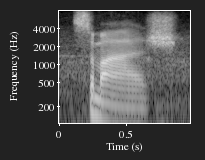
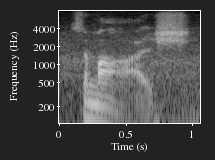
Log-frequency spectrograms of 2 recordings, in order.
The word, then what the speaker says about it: Semaj: How do you pronounce his name? Samaj. Samaj.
